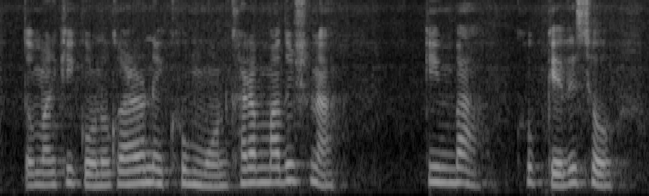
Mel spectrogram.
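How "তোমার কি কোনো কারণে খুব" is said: ordinary delivery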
